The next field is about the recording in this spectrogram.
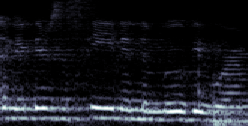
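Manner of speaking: normal talking voice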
